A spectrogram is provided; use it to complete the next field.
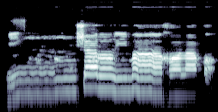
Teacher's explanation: Mingna ditahan, hukumna ikhfa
